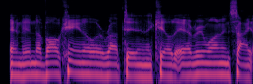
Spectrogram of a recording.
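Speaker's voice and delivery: put-on flat deadpan monotone with no inflection. Mocking someone who speaks without inflections, imitating a flat monotone. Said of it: "I hated the deadpan so much".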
